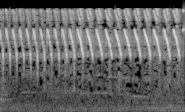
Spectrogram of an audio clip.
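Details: Canary singing for a training recording, a steady rolling phrase of bright descending chirps repeated about six times a second, growing louder and higher toward the end.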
